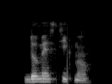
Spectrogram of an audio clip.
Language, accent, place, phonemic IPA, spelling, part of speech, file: French, France, Lyon, /dɔ.mɛs.tik.mɑ̃/, domestiquement, adverb, LL-Q150 (fra)-domestiquement.wav
- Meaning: domestically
